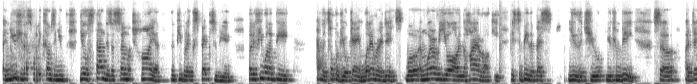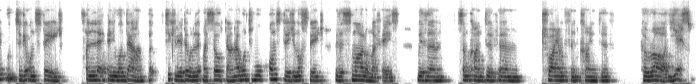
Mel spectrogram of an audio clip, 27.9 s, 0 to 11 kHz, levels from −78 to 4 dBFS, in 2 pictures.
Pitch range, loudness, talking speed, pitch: 155-185 Hz, -16 LUFS, 215 wpm, 165 Hz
